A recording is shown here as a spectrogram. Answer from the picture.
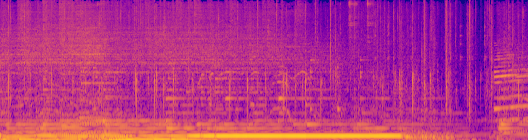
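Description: A live rock band with bass, electric guitars, keyboard and drums holds its final chord, with cymbals ringing. The chord swells and then cuts off sharply about eight seconds in, marking the end of the song. Crowd voices and some scattered clapping follow.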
